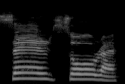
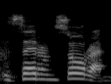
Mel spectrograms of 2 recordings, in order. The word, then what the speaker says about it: Zerzura: Zerzura. Round the R's.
